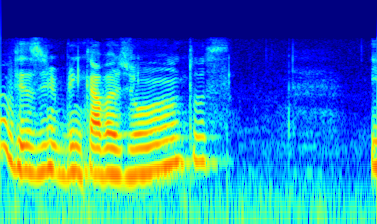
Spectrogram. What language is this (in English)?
Portuguese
